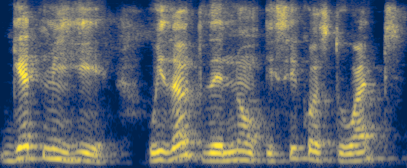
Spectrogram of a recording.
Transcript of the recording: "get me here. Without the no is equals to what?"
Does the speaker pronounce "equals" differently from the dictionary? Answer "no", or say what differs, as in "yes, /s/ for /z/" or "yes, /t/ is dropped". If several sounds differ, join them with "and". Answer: yes, /l/ is dropped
